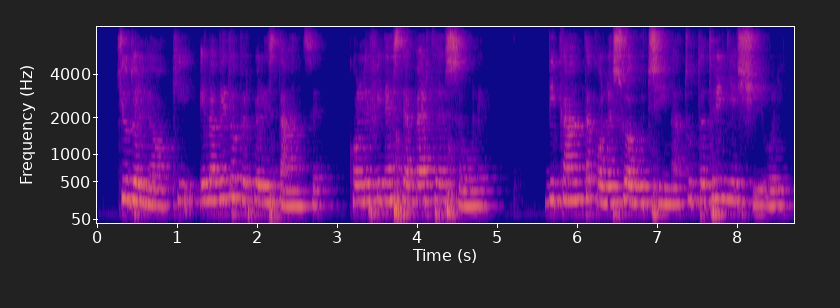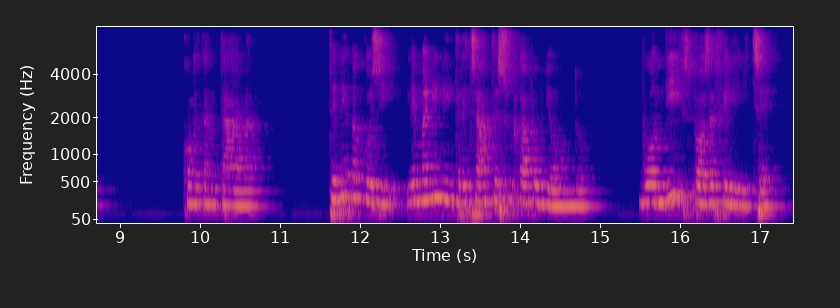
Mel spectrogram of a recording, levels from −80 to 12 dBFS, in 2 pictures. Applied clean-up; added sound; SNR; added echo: none; none; none; reverberation time 0.5 s.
